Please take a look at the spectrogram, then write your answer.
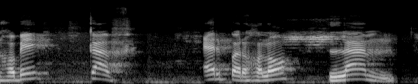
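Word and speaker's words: لام: এরপর হলো লাম, লাম জিহ্বার আগার কিনারা সামনের ওপরের মারির দাঁতের সঙ্গে লাগা উচ্চারণ হবে লাম।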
